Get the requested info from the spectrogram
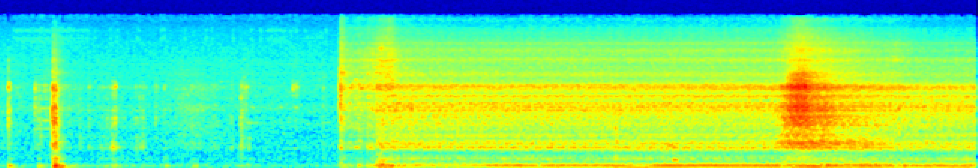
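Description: A car door shuts with a thump a little under a second in, among a few light clicks. About four and a half seconds in, the car's engine starts and settles into a steady idle, which swells briefly near the end.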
